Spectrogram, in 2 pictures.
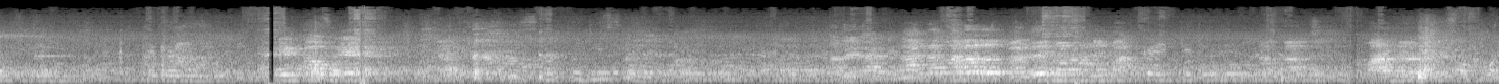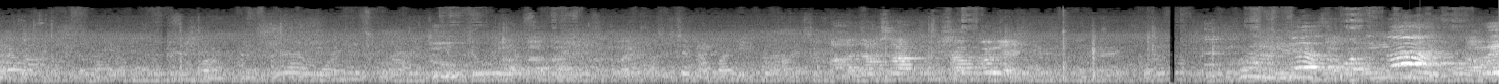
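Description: A woman sings into a microphone over loudspeakers.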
